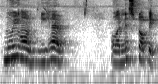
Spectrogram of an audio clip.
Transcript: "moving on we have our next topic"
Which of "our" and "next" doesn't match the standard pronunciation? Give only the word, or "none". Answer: next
